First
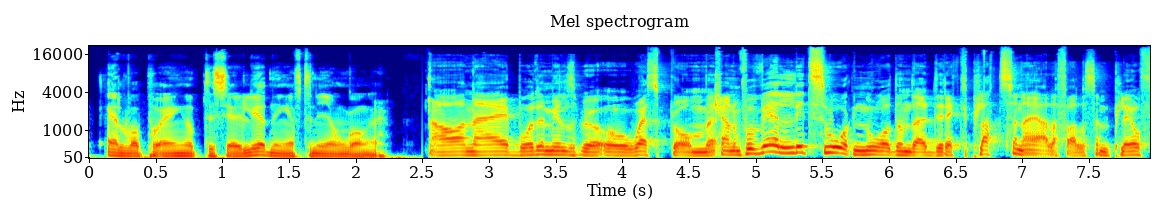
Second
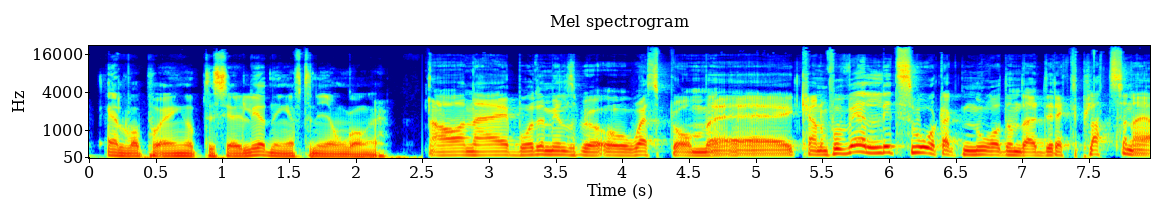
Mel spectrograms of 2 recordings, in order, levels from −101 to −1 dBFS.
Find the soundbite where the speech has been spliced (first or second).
first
